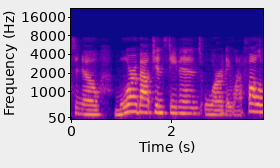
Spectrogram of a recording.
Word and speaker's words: Stephens: So, if people want to know more about Jen Stevens, or they want to follow you, or where can they find you?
